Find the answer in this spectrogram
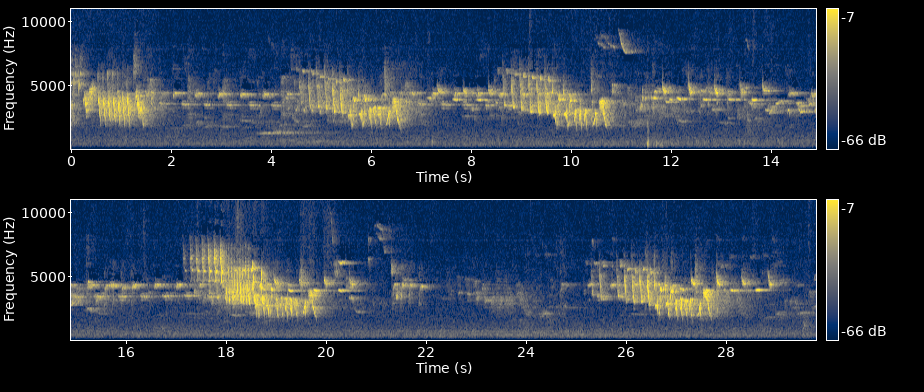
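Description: Songbirds singing: a fast, pulsed trill that falls in pitch, repeated every several seconds and loudest a little past the middle, with thin high chirps in between.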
